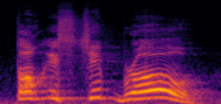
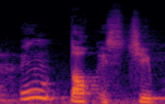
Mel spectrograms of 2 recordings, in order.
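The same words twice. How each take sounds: First: High, punched taunt with a loud "bro"; taunting critic. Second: Softer, understated dismissive remark; dismissive critic. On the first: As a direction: throw the jab out, louder on "bro". Repeats the critic's jab, heightened. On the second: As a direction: brush it off with a low-key "hmm". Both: Acted.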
